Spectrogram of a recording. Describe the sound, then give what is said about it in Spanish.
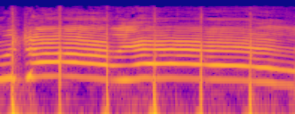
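Six sharp, close hand claps at a steady, unhurried beat, ringing out over a continuous high, tonal voice that holds one pitch throughout. “Así le aplaudieron, güey.”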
